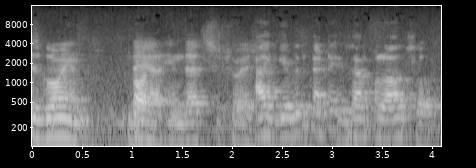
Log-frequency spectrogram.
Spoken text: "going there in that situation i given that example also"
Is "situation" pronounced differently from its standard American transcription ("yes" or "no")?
yes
